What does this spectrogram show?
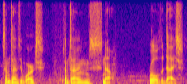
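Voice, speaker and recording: A man voicing a wary male wanderer in a video game, speaking calmly and drily. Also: low-pitched, measured pace, vocal fry, a little hiss or hum. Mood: dry. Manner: calm, dry, laconic.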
